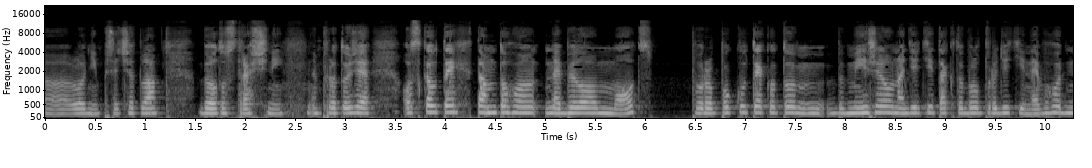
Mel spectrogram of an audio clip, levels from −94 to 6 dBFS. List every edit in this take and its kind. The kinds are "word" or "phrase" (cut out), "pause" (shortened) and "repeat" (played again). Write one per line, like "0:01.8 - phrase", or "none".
none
